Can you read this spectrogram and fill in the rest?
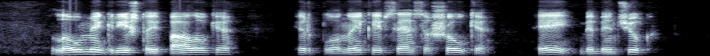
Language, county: Lithuanian, Tauragė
